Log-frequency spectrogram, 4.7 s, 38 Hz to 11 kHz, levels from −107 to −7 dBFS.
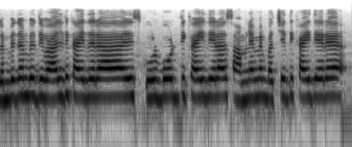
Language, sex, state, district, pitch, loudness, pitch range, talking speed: Hindi, female, Himachal Pradesh, Shimla, 260 Hz, -13 LUFS, 255-265 Hz, 255 wpm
